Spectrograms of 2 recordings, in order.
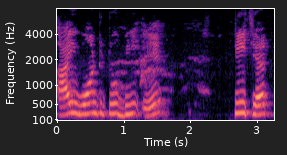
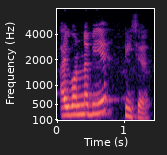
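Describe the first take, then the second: First: The words 'want to' are said in full. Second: The words 'want to' are reduced to 'wanna'.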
